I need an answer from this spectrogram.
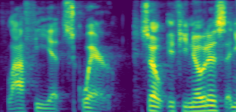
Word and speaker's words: Lafayette: correct French pronunciation however in St Louis you'll notice that people here say it more like Lafayette Lafayette Square so if you notice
